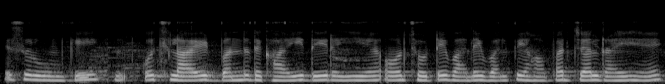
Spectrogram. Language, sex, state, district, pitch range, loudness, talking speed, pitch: Hindi, female, Bihar, Madhepura, 190-205 Hz, -24 LUFS, 170 wpm, 195 Hz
